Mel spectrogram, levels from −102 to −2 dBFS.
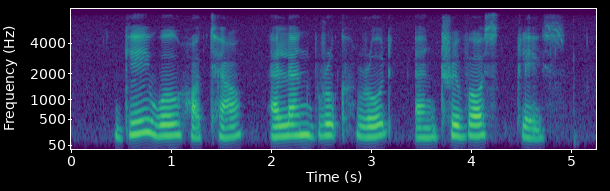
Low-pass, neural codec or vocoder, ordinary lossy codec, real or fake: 7.2 kHz; none; none; real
